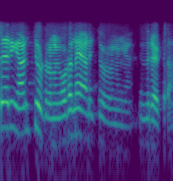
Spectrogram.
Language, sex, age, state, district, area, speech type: Tamil, male, 45-60, Tamil Nadu, Erode, rural, conversation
